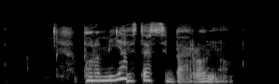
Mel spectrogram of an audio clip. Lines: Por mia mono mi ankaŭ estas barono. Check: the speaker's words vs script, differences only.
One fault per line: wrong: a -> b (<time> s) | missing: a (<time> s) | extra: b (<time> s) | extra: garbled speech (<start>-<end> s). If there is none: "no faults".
missing: mono mi ankaŭ (1.3 s)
